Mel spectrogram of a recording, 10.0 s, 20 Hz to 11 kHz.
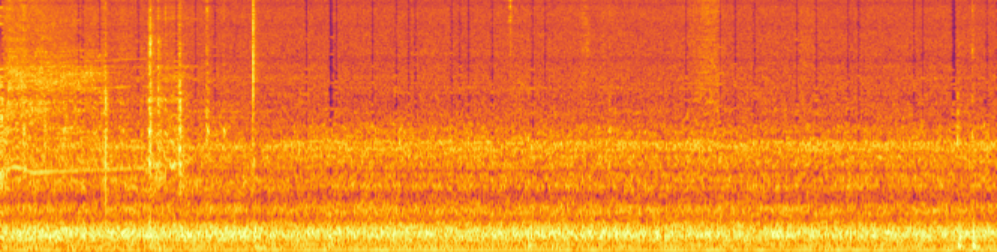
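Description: A BMW F30 3 Series idling in park, heard from inside the cabin as a steady low rumble.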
